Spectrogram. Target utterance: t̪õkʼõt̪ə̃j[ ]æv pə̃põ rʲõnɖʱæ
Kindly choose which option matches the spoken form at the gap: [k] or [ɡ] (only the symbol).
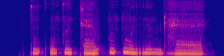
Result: k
